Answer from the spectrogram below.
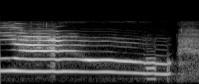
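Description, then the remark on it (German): A person imitates a cat's meow: one long, drawn-out nasal meow that slowly falls in pitch, followed by a short breathy sound. “Ah, imitiert Tiere. Miau,”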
